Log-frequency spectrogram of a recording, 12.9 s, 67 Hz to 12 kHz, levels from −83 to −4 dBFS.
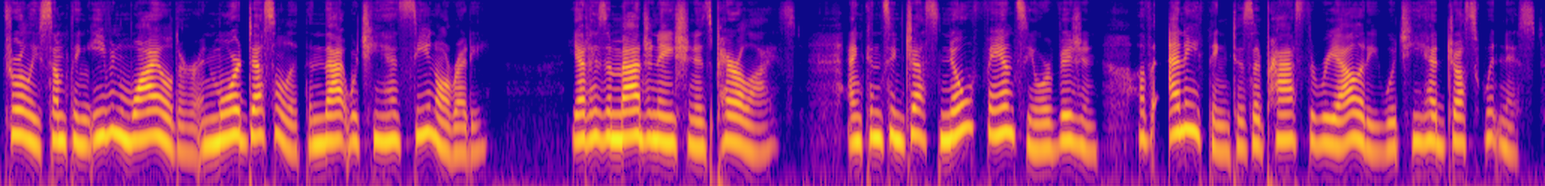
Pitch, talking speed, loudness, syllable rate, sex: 230 Hz, 170 wpm, -17 LUFS, 5.8 syllables/s, female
